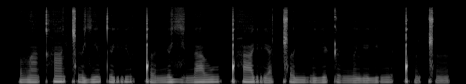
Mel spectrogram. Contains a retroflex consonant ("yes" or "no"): yes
